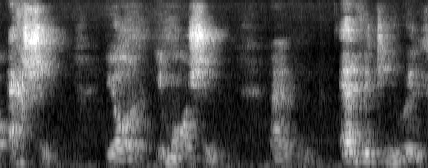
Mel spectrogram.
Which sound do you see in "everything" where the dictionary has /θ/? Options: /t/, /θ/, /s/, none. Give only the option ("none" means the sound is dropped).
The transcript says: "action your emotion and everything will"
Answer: /t/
